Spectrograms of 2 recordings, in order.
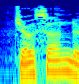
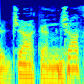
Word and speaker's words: jocund: And just yesterday I had to look up whether to pronounce J-O-C-U-N-D, Josund or Jocund. – Jocund.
